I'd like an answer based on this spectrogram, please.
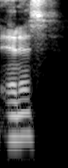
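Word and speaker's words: Enes: would correct you hey what' you think about Enis tonight Enis caner I had a strong you mean inis remember when he did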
